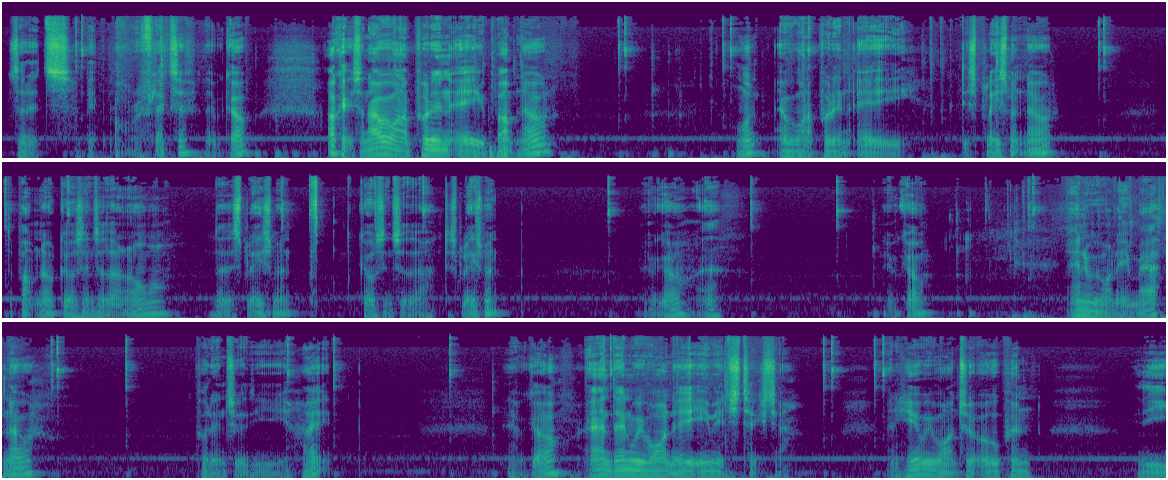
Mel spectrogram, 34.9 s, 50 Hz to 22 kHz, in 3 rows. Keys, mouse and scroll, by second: 0.6 click, 2.3 middle click, 2.6-3.1 scroll down 4, 3.0 middle click, 3.3 scroll up 2, 3.7 shift+a, 6.3 middle click, 6.8 g, 7.3 middle click, 7.8 shift+a, 11.6 click, 12.3-13.1 scroll down 5, 12.6 middle click, 14.3 click, 15.2 click, 20.2 middle click, 20.7-21.2 scroll up 4, 21.1 middle click, 21.7 shift+a, 24.4 click, 26.4 click, 28.0 middle click, 29.0 shift+a, 31.9 click.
